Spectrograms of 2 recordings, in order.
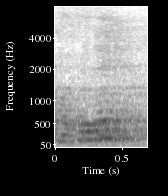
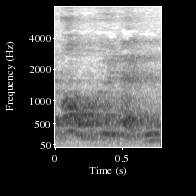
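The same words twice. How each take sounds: First: It is said softly at low volume. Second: It is said loudly at high volume. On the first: The volume fits what is needed. The speaker calls it right. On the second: The volume is more than is needed. The speaker calls it wrong. "Aduh ribut aja"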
